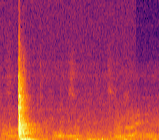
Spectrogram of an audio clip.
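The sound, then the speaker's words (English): A door shuts with one sharp clunk right at the start as a person leaves the room, followed by quiet with faint low rumbling and scattered soft noises. “Then it would work if you went outside the door.”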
